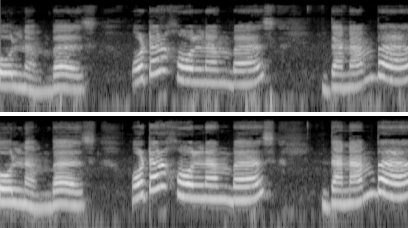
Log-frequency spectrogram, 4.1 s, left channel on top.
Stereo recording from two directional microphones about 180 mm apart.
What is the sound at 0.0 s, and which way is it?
Speech, 45° right (ahead or behind).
